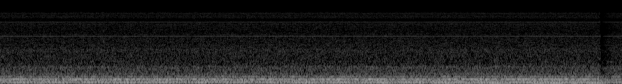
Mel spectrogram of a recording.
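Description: A steady low hum with a hiss over it, dropping slightly just before the end.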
